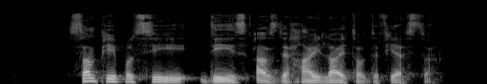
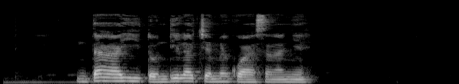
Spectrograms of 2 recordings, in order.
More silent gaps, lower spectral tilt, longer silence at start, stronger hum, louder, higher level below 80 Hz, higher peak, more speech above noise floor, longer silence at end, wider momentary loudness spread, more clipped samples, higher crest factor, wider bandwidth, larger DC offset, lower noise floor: neither; about the same, -6 dB/octave vs -5 dB/octave; about the same, 0.7 s vs 0.75 s; neither; about the same, -25 LUFS vs -24 LUFS; first, -44 dBFS vs -62 dBFS; about the same, -6 dBFS vs -6 dBFS; first, 63 dB vs 48 dB; second, 0.55 s vs 1.5 s; about the same, 10 LU vs 11 LU; neither; about the same, 18 dB vs 20 dB; about the same, 11.5 kHz vs 11.5 kHz; neither; first, -88 dBFS vs -72 dBFS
